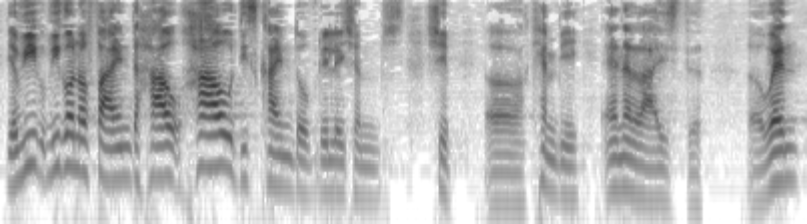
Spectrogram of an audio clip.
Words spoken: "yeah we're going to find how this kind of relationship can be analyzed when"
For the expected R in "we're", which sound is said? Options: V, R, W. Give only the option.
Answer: W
